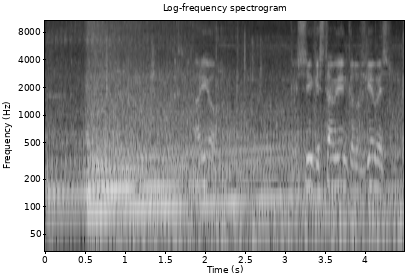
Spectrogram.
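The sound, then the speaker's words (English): A truck engine rumbles as it drives away from the front gates of a meatpacking plant, a continuous low drone with a throaty tone, and voices come in over it near the end. “The truck stops at the front gates. Get out. They climb out of the back and the supervisor drives away.”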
